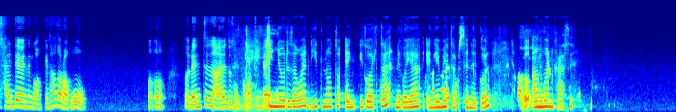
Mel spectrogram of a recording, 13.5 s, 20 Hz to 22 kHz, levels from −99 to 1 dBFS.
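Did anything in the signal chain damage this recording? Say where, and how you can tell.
Yes, in the call processing. There's an echo leak: faint delayed copies at 4.69–4.87, 5.06–5.36, 10.42–10.71, 10.87–11.01 and 11.8 s, trailing 424 ms and about 15 to 25 dB under the speech. The likely cause is a far-end canceller letting loudspeaker pickup slip back.

Same stage, speech suppressed in double talk. Across 5.4–8.15, 8.47–10.41 and 10.97–11.72 s the speech is pushed down, sometimes by about 40 dB. This is likely the canceller confusing the talker with echo while both sides spoke and ducking everything.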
